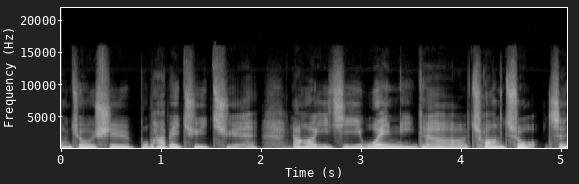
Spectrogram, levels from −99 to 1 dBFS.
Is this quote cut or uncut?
uncut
